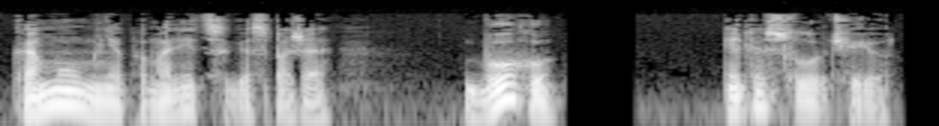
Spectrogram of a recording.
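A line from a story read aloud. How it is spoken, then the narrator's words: Quiet question. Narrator (Russian): Матрос тихо ее спросил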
